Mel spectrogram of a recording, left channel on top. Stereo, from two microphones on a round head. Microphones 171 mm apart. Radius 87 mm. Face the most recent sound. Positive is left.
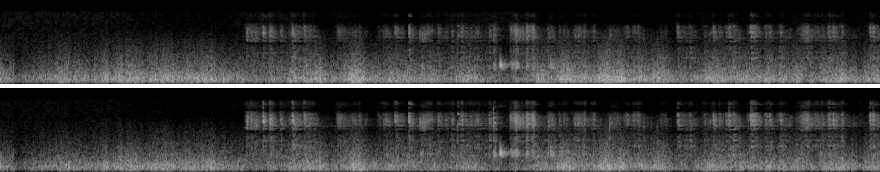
turn(degrees=-35)  # may be behind; listen again after turning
